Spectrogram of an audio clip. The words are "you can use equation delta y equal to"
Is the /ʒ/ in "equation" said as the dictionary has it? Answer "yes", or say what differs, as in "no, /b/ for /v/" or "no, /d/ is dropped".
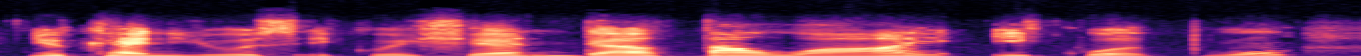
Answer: no, /ʃ/ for /ʒ/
